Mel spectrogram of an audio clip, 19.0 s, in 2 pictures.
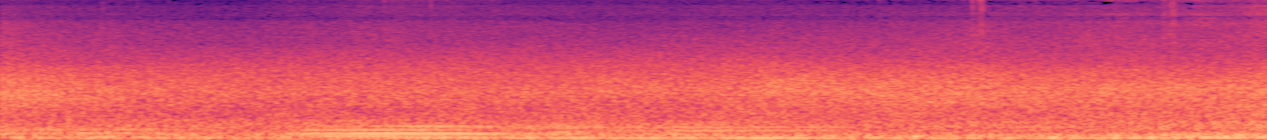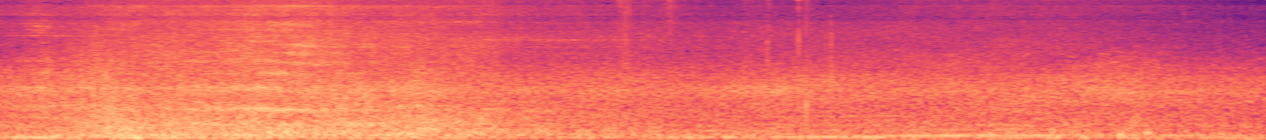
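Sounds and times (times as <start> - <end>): train passing: 4.4 - 19.0.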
